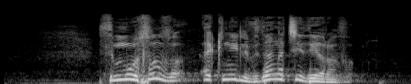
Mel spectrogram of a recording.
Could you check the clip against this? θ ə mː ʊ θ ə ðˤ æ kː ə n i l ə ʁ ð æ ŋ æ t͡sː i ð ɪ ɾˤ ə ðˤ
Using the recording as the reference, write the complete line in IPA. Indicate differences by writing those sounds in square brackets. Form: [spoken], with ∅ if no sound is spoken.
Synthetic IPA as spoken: θ ə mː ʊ θ ə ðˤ æ kː ə n i l ə [v] ð æ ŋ æ t͡sː i ð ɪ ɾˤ ə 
